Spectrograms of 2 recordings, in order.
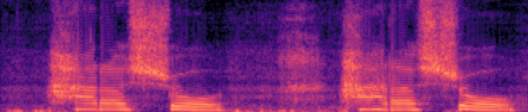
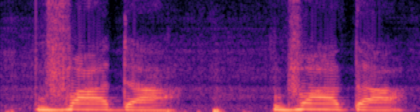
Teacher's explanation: Yes, the O reduction or changes to a when it is not stressed but when it is stressed it remains as the O sound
